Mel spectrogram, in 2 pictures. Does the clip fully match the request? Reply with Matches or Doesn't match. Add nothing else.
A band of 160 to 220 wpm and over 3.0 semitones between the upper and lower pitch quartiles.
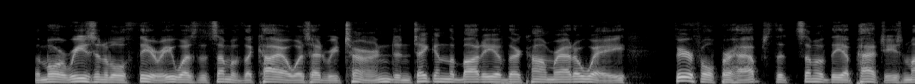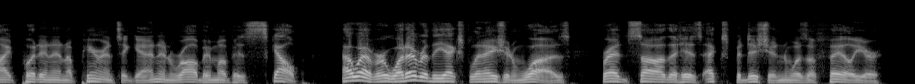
Matches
